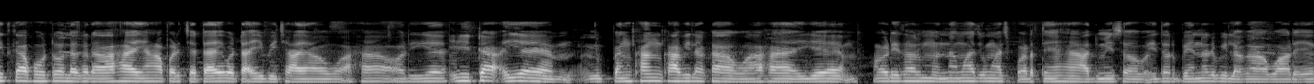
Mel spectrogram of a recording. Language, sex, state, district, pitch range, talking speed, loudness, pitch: Hindi, male, Bihar, Araria, 130-145 Hz, 175 wpm, -18 LUFS, 140 Hz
